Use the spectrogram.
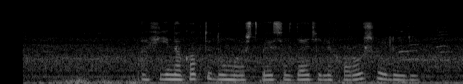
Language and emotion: Russian, neutral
